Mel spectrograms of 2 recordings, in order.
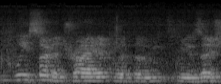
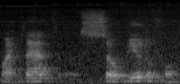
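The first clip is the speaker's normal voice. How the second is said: louder, rhythmic recital over the band; jazz poetry reading; 2 semitones higher, 6 dB louder than usual. Acted. Reading Silence with the musicians behind him, louder and rhythmic. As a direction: ride the music and let the words swing.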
